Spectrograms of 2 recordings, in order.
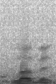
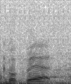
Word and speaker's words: Lovett: I believe they're crediting, and I believe it's Lovett. Lovett is the quarterback. We've been pronouncing it as Covette.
